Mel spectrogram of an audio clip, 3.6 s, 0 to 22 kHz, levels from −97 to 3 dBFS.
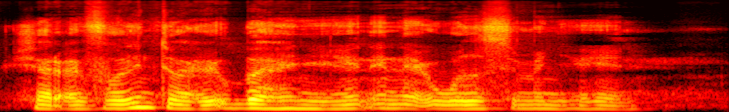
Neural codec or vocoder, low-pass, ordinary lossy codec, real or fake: vocoder, 44.1 kHz, 128 mel bands every 512 samples, BigVGAN v2; none; none; fake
